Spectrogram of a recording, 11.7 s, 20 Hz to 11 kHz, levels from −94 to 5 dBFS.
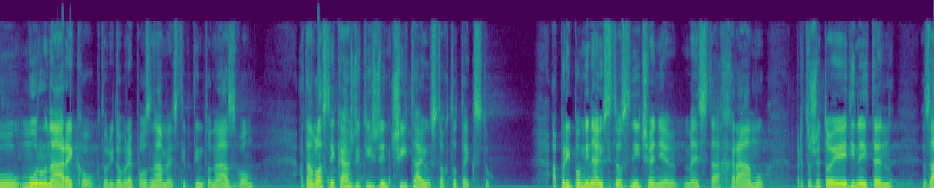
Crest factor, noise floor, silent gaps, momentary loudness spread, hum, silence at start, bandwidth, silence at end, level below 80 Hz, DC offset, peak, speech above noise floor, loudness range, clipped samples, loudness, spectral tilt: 16 dB; -52 dBFS; none; 12 LU; none; 0 s; 10 kHz; 0 s; -52 dBFS; 2%; 0 dBFS; 36 dB; 3 LU; under 0.1%; -16 LUFS; -6 dB/octave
